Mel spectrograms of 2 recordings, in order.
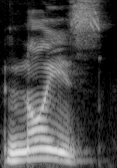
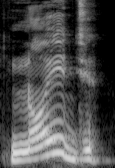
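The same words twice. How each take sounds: First: नॉइज ending in a buzzing z; teacher modelling noise; z sound. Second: नॉइज ending in a hard j; showing the mistake; wrong j sound. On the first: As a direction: finish नॉइज with a clear z. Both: Shown as a demonstration. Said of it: "नॉइज नहीं".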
